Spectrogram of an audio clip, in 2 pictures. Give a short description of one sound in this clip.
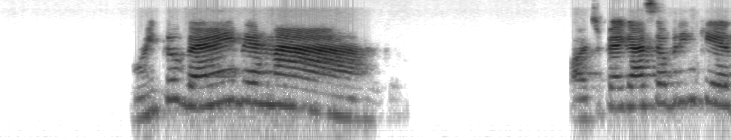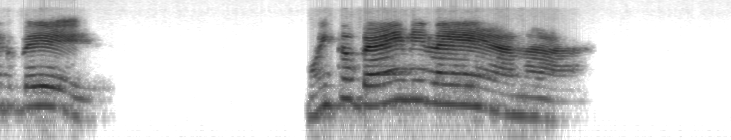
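A young woman speaks calmly into a microphone over an online call, in short phrases with pauses.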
